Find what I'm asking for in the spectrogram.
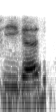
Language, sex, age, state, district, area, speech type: Punjabi, male, 18-30, Punjab, Bathinda, rural, conversation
